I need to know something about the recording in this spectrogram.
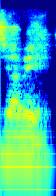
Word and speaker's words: Yahvé: Pero de todas maneras, si hubiera sido inglés, nombre inglés, hay una tilde ahí. No se puede dejar de lado esa tilde.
